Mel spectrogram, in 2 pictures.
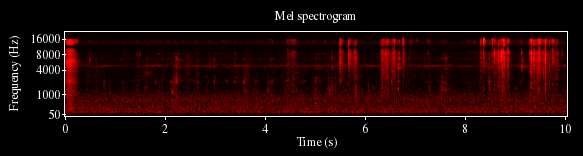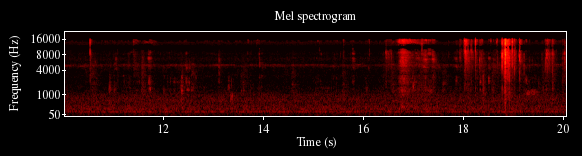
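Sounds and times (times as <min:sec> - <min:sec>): low steady hum: 0:00.0 - 0:20.0
chewing with crackly clicks: 0:00.4 - 0:20.0.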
